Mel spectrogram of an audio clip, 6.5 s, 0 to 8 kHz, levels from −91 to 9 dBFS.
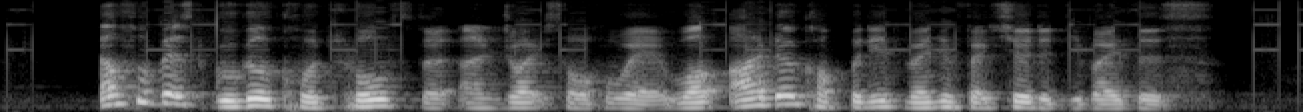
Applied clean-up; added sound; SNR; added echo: neural separator model SepFormer DNS4.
